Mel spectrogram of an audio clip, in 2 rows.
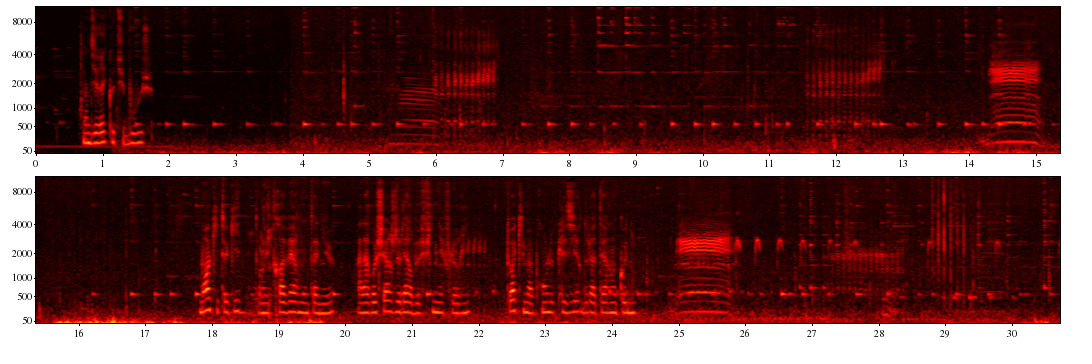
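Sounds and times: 
cowbells on grazing mountain livestock clanking: 0:00.0 - 0:15.4, 0:16.1 - 0:30.7
speech: 0:00.7 - 0:01.8, 0:17.9 - 0:25.2
goats or sheep bleating: 0:04.4 - 0:07.0, 0:11.5 - 0:12.9, 0:14.2 - 0:15.2, 0:18.4 - 0:19.4, 0:20.6 - 0:22.6, 0:23.8 - 0:26.1, 0:26.8 - 0:28.7.

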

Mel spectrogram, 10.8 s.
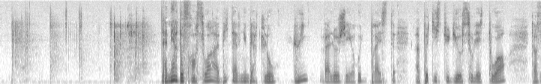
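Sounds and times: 
footsteps of someone walking out: 0:00.2 - 0:03.2
front door opening: 0:02.2 - 0:03.2
speech: 0:03.3 - 0:10.8.

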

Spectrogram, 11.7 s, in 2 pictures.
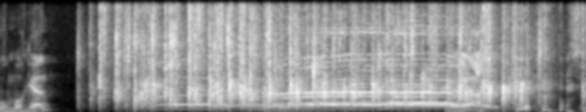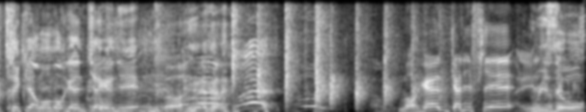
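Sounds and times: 
speech: 0:00.0 - 0:00.6, 0:04.5 - 0:08.7, 0:09.6 - 0:11.7
audience clapping for a contestant: 0:00.8 - 0:06.7, 0:08.0 - 0:10.6
voices cheering and whooping: 0:01.5 - 0:05.3
laughter: 0:04.4 - 0:09.1.

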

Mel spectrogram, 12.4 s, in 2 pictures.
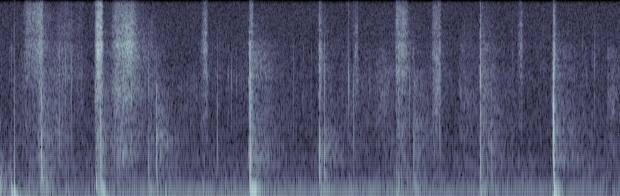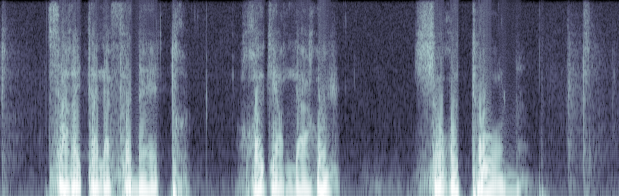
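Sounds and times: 
footsteps of a woman walking across a room: 0:00.1 - 0:06.6, 0:11.6 - 0:12.3
speech: 0:06.9 - 0:08.0, 0:08.7 - 0:09.6, 0:10.4 - 0:11.5.

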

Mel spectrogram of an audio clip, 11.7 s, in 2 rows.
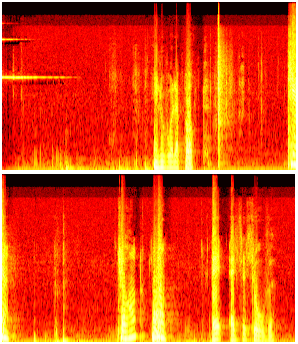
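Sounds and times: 
electronic doorbell ringing: 0:00.0 - 0:01.6
speech: 0:03.0 - 0:04.2, 0:05.8 - 0:06.1, 0:08.3 - 0:09.2, 0:10.7 - 0:11.4.

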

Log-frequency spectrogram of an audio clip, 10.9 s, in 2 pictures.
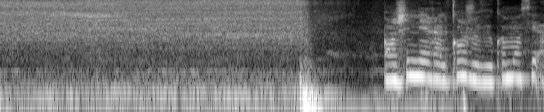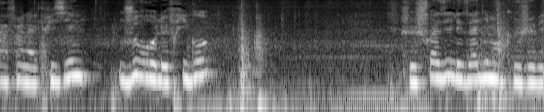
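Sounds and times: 
water running from a tap: 0:00.0 - 0:03.5
speech: 0:03.9 - 0:07.7, 0:09.5 - 0:10.8.

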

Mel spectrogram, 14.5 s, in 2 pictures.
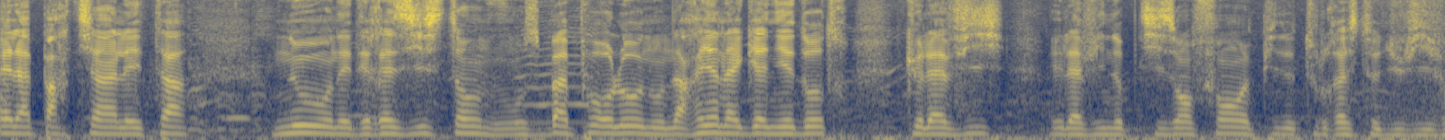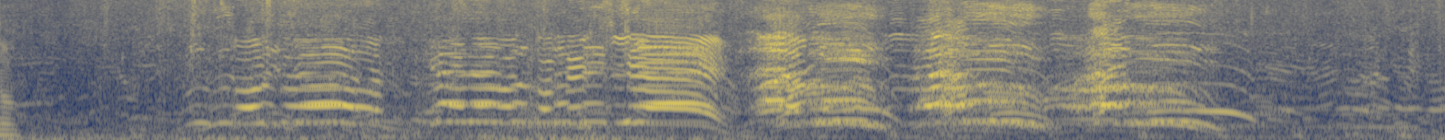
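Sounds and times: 
speech: 0:00.0 - 0:07.5, 0:08.2 - 0:13.4
protest march crowd chanting: 0:08.1 - 0:14.4.

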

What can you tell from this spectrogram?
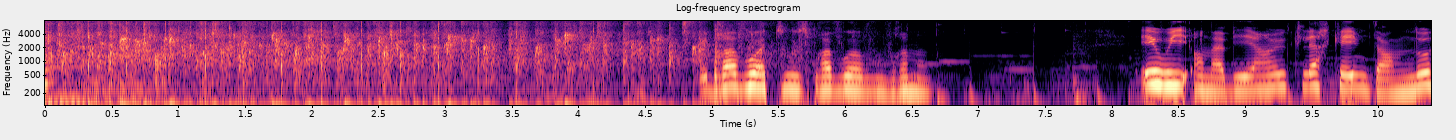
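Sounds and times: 
audience applause for actress Claire Keim at a school in Bayonne: 0:00.0 - 0:06.0
speech: 0:04.9 - 0:06.8, 0:08.2 - 0:10.3.

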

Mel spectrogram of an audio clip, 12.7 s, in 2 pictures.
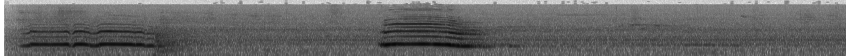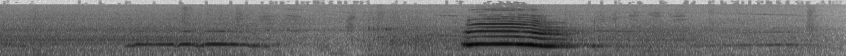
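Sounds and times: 
owl hooting: 0:00.1 - 0:01.2, 0:02.8 - 0:06.7, 0:07.3 - 0:08.7, 0:09.8 - 0:12.5
low background hum: 0:00.1 - 0:12.6.

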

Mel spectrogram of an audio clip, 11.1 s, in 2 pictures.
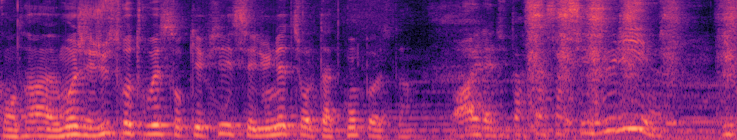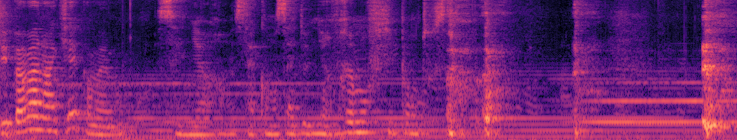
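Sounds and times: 
speech: 0:00.0 - 0:09.3
cough: 0:08.9 - 0:10.1, 0:10.8 - 0:11.0.

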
